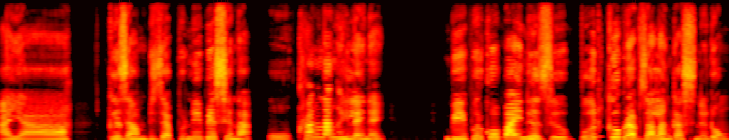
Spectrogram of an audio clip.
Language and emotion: Bodo, surprised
